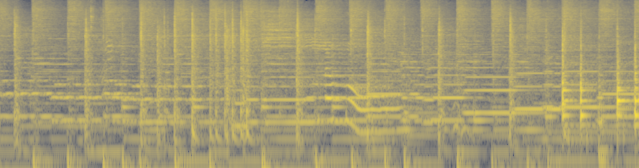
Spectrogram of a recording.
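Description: Live dangdut band playing an instrumental passage: drum kit and hand drums keep a steady beat under sustained keyboard notes. About halfway through, one note slides down, and the drumming hits harder near the end.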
